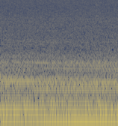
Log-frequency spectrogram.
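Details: Car that would not crank on a weak, dead battery, restarted after the battery was reconditioned: steady, even low rumble with no misses or knocks. Normal idle.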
